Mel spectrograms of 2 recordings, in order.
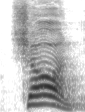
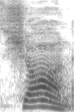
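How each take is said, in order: First: Imitating a louder, higher second call; insistent call. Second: Said in the usual way. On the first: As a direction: call up to someone who hasn't answered. Customer calls him a second time.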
